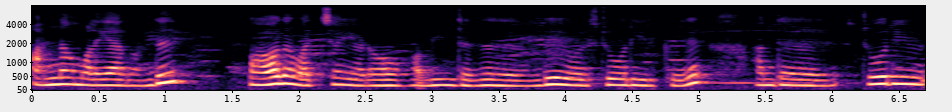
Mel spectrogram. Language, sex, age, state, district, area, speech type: Tamil, female, 45-60, Tamil Nadu, Sivaganga, rural, spontaneous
